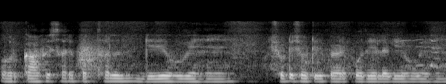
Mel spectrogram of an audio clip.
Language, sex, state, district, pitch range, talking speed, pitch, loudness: Hindi, male, Jharkhand, Deoghar, 130-135 Hz, 175 wpm, 130 Hz, -20 LUFS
